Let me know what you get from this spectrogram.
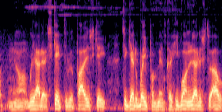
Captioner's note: brakes squeal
